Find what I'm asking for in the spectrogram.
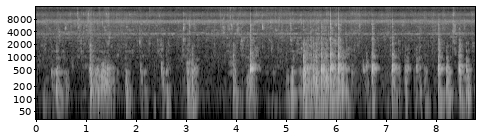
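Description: Boiled beans being washed under a running tap, with water splashing in bursts and sloshing as the beans are rubbed and stirred in a sink, close by, no voices.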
